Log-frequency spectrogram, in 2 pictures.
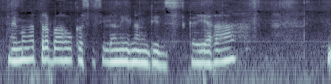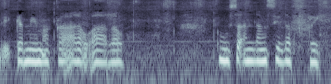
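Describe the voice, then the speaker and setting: Against noticeable background noise, a woman speaks at medium pitch at a fairly slow pace, monotone and flat, with very even loudness and long, frequent pauses. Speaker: vlogger. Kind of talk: casual vlog while walking. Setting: outdoors, walking to the beach. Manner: quiet, lowered voice.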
